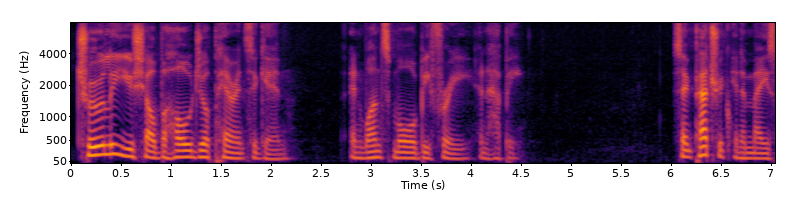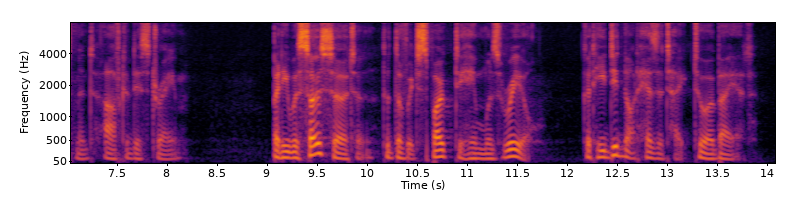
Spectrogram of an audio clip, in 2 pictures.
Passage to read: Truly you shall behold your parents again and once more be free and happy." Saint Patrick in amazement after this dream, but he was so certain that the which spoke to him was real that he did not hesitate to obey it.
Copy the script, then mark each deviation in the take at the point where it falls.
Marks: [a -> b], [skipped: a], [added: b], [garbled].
Truly you shall behold your parents again and once more be free and happy." Saint Patrick in amazement after this dream, but he was so certain that the which spoke to him was real that he did not hesitate to obey it.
